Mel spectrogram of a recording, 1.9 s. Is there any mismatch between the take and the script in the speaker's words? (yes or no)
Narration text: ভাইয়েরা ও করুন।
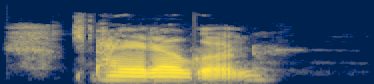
no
